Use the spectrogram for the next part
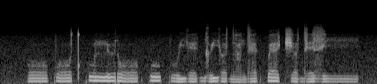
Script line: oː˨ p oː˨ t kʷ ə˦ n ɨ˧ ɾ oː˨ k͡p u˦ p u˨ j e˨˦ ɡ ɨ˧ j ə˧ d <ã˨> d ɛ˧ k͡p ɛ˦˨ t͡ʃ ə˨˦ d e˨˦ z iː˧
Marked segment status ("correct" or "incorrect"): correct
